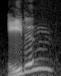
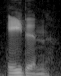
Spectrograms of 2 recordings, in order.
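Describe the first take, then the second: First: "Aiden?" jumps high with a rising end; questioning tune. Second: "Aiden." said low, soft, with a falling end; settled tune. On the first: Streamer testing pronunciations, asking it rising. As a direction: ask "Aiden?" as a doubtful question. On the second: Streamer testing pronunciations, stating it with a fall. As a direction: close "Aiden." down as a plain statement. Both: Shown as a demonstration. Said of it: "It's Adon or Adon".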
